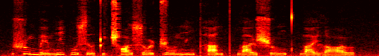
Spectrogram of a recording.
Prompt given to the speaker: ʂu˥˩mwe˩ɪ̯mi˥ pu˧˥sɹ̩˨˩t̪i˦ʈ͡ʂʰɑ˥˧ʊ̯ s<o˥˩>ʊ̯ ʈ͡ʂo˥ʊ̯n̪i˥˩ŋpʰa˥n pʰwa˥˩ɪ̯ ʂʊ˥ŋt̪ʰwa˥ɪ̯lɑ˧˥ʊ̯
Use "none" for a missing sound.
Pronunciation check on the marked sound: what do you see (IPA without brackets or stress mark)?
o˥˩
